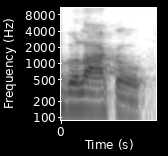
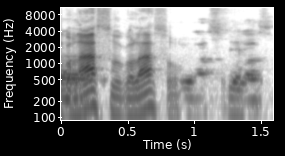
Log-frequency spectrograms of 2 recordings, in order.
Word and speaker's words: Golaço: Is it Golaço or Golaco? How do you pronounce the? No, Golaço.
